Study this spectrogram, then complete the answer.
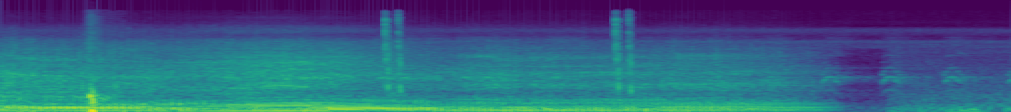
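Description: A motorised rickshaw engine putters nearby.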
